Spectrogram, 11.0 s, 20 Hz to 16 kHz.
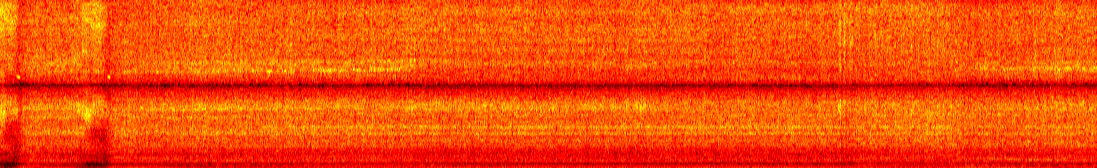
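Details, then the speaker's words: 1914 Dodge roadster with newly fitted dual-quad Holley carbs, driveway test after jet and spring changes; uneven stumbling miss on light throttle that clears on the next step up; front carb seems fine, owner suspects air bleed. "you can hear it when i just give it a little bit of gas it misses and it hits a the next uh step up it takes off good"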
